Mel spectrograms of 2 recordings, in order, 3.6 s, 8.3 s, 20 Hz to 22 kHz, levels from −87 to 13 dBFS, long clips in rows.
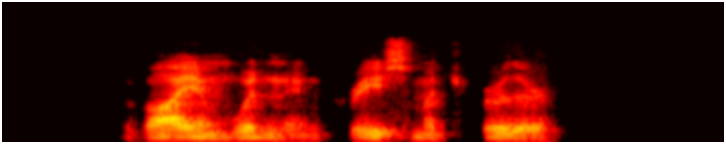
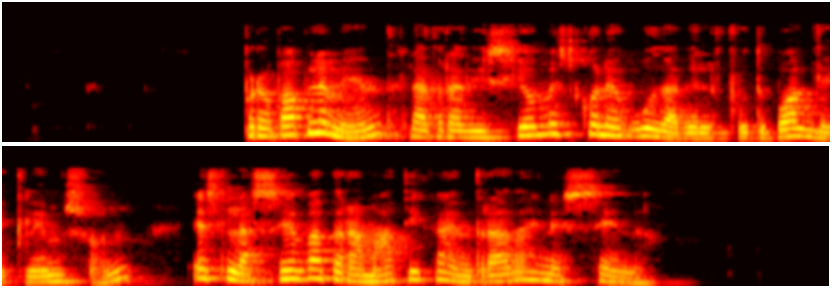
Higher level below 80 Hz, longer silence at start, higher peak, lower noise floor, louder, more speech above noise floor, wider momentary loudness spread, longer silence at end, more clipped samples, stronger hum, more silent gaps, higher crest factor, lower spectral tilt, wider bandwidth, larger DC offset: about the same, -68 dBFS vs -68 dBFS; second, 0.75 s vs 1.2 s; about the same, -6 dBFS vs -4 dBFS; first, -88 dBFS vs -81 dBFS; second, -25 LUFS vs -19 LUFS; about the same, 63 dB vs 62 dB; first, 15 LU vs 8 LU; about the same, 0.85 s vs 0.85 s; neither; neither; neither; first, 22 dB vs 16 dB; second, -3.5 dB/octave vs -5 dB/octave; second, 7.4 kHz vs 11.5 kHz; neither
